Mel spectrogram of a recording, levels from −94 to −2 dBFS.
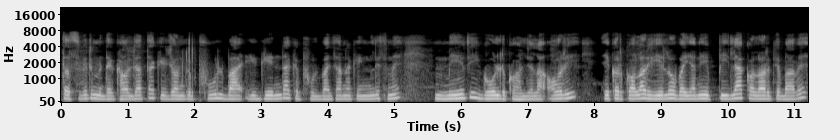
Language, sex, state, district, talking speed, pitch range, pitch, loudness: Bhojpuri, male, Uttar Pradesh, Deoria, 165 wpm, 145-160 Hz, 150 Hz, -26 LUFS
